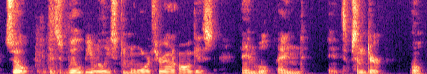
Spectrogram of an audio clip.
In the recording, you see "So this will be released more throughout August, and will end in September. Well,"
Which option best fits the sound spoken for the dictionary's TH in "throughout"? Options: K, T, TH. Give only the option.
TH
